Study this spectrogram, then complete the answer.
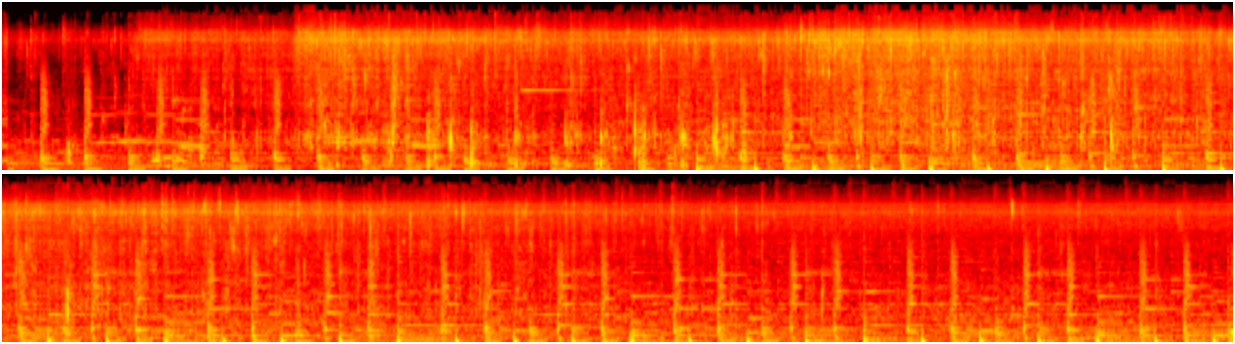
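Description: Ginger and garlic sizzle and fry in hot oil for Kerala-style bread roast, a loud, steady crackle with no break, with stirring clatter under it.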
